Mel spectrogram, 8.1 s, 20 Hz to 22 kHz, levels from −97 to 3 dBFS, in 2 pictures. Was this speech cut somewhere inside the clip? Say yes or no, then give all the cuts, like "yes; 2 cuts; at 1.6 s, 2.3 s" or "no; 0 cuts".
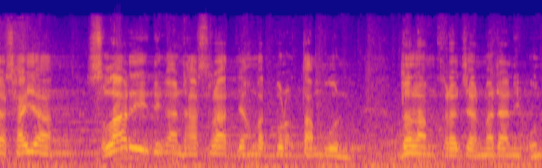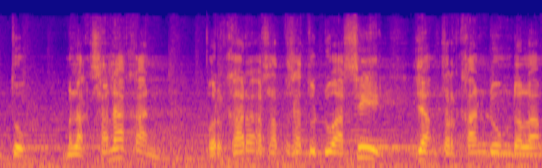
no; 0 cuts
